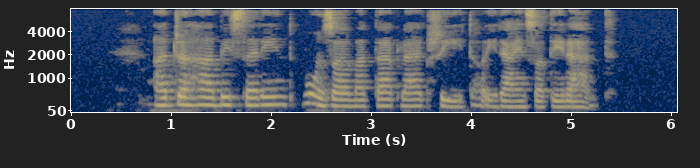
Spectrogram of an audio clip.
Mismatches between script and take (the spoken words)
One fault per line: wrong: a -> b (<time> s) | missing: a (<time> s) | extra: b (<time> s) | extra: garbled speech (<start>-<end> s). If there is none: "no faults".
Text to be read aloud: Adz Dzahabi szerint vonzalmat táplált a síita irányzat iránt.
missing: a (3.6 s)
